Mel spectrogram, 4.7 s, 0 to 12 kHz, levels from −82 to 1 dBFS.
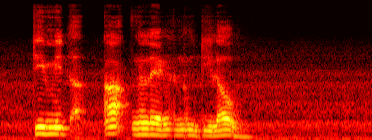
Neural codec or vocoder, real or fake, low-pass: autoencoder, 48 kHz, 32 numbers a frame, DAC-VAE, trained on Japanese speech; fake; 10.8 kHz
